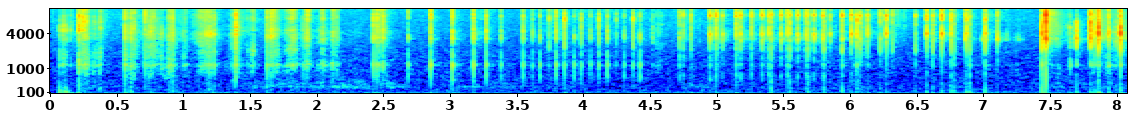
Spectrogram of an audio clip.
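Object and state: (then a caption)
Small glass jar. Metal paperclips rapidly scratch and tap the wall of a small, clear, empty glass jar with a black lid. Dense, crisp clicks and scraping ticks sit almost entirely in the high, bright range with very little low end. Each tap dies almost instantly, and one sharper, louder tap stands out near the end.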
